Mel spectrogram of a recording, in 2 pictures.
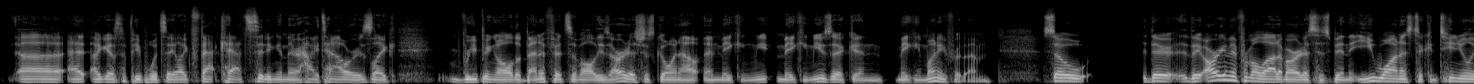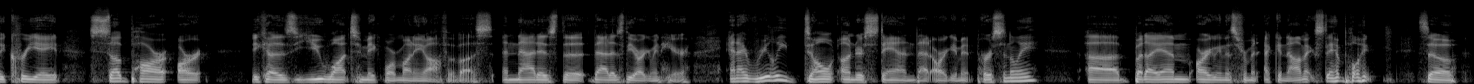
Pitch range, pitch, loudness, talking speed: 105-130 Hz, 115 Hz, -25 LUFS, 190 wpm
